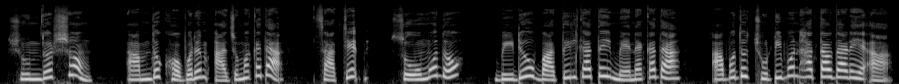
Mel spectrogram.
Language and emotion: Santali, surprised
